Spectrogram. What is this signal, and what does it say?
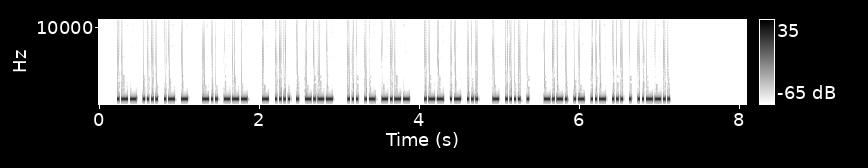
Morse code, heard as a keyed tone, about 42 wpm, 700 Hz. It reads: WHAT DO THEY SAY WAS THE CAUSE?
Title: Sentences from Top 1000 Words - Review Part 1 - 45wpm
